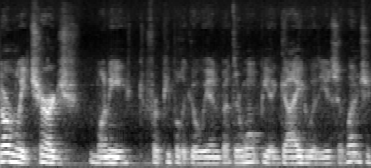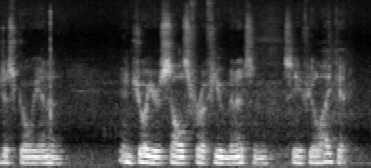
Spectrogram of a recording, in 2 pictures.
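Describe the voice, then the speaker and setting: A man's medium-pitched voice at a fairly quick pace with ordinary pitch variation, plus audible room echo and noticeable background noise. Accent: American. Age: 80s+. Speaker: retired professor and cave geologist. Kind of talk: interview. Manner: halting.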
